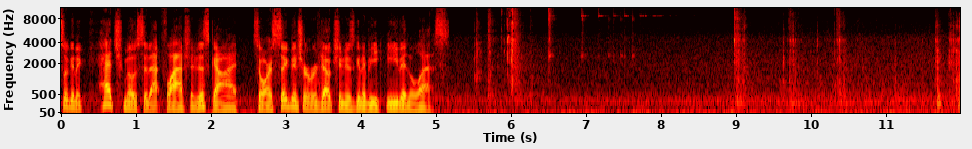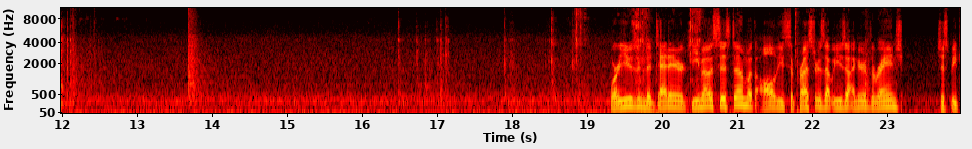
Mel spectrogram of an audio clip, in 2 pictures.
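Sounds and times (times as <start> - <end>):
faint steady hum: 0.0 - 23.9.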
